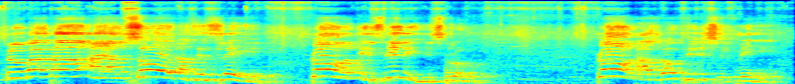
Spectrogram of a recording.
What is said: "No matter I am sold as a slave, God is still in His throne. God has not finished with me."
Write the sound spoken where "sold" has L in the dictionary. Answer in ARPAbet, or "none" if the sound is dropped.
none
